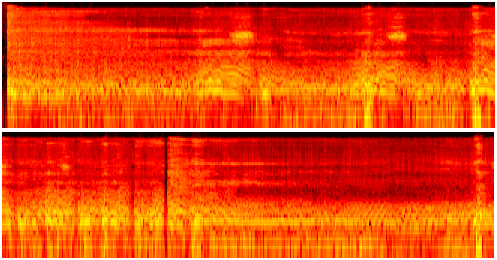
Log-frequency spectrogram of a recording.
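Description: A low, raspy buzzing drone made by breath through the lips using circular breathing, sustained without a break for about ten seconds, its overtones wavering and occasionally punctuated by short sharp accents.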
